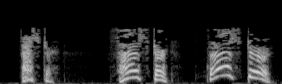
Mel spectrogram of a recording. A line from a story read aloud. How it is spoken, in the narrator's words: cried Owl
